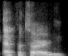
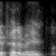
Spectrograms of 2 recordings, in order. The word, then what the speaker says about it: epitome: pause psychic what did you just say the epitone the epitome I was about to say did you just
